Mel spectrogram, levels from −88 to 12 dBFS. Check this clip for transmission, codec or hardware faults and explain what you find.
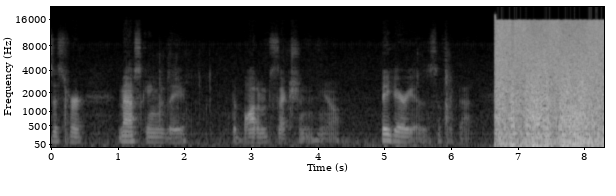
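One fault is present. From 6.65 s to the end at 8.30 s, the audio turns into samples built from the wrong bytes. Each sample's bytes are assembled incorrectly, through a one-byte offset, swapped byte order or a wrong alignment, so the fast-changing low bits dominate. The result is loud, harsh broadband noise.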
